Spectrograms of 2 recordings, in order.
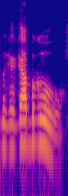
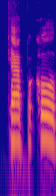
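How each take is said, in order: First: It is said with a New Jersey Italian-American pronunciation. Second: It is said with the standard pronunciation. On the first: The speaker calls it wrong. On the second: The speaker calls it right.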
